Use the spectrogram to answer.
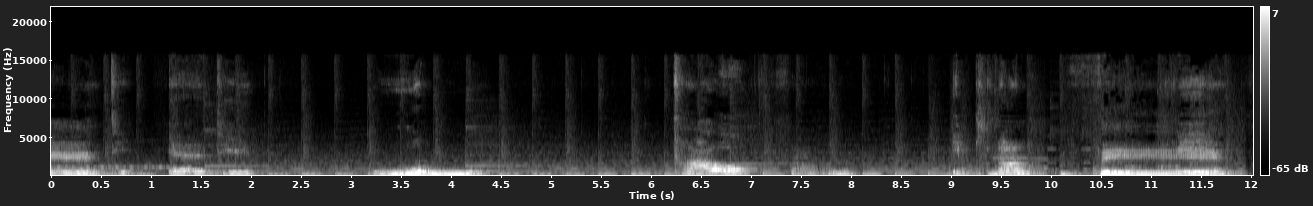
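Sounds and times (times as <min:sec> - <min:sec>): children's music with beat: 0:00.0 - 0:12.0.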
